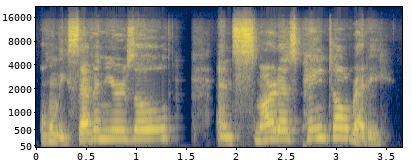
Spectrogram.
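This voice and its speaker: A woman's voice: fairly high pitch, big pitch swings, unhurried, dark tone, voice pushed up. A woman voicing an affectionate, sly grandmother in a picture-book story, putting on a vague, reassuring manner. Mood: fond, proud.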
